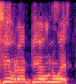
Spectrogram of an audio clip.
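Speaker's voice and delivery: high, mock-aggrieved appeal; exasperated complaint. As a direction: imitate him pleading his case to the officer. Retold man complaining about her.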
